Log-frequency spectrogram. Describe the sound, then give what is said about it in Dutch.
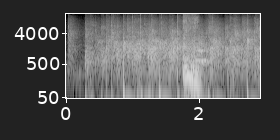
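An audience breaks into steady applause for guest filmmaker and television maker Willem Bos, dense overlapping claps filling the whole stretch, with a brief louder swell and a few cheering voices partway through. “En het is Willem Bos, dus graag een applaus.”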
